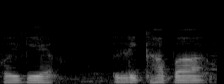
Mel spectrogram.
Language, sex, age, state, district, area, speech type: Manipuri, male, 45-60, Manipur, Imphal East, rural, spontaneous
